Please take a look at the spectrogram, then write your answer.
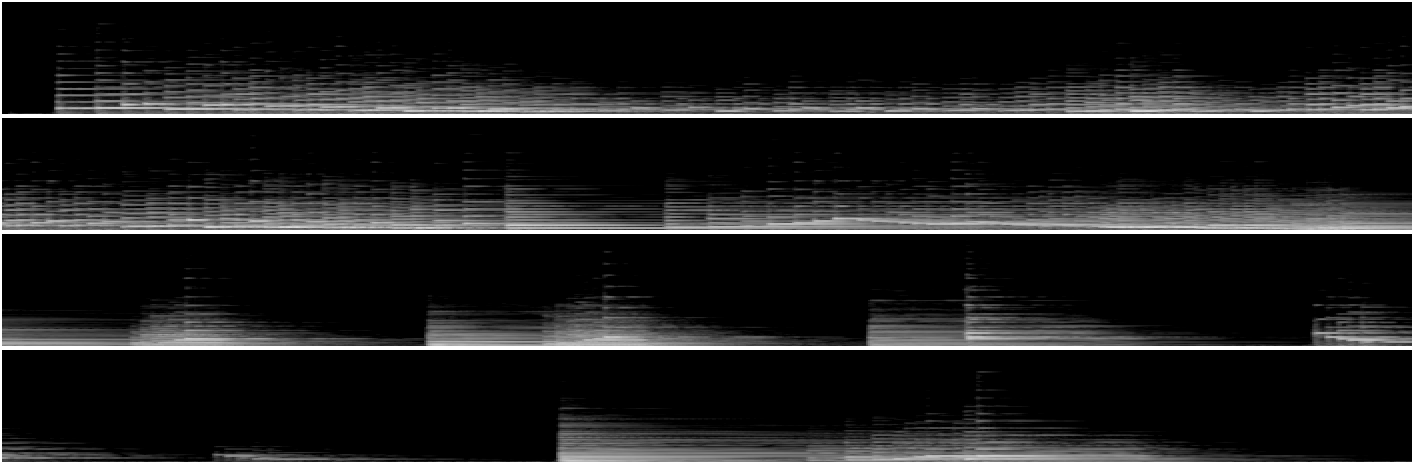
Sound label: Freie Fantasie fürs Clavier in F-Sharp Minor, Allegretto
